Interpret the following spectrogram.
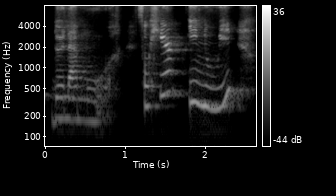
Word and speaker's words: inouï: So here, inouï, when you have the little dots, the umlaut in German, the little dots above the I or any other vowel, that means that we need to separate the preceding syllable before. So we have 3 syllables here, I, nu, I, and you really want to hear them all distinctively, okay?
